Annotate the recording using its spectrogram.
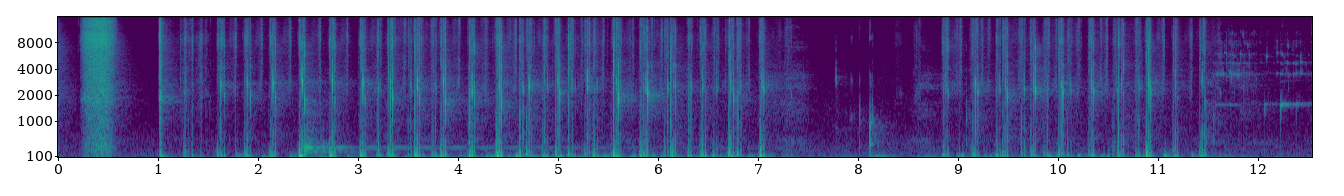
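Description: A man makes quick, wet clicking sounds with his mouth, very close to a microphone.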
